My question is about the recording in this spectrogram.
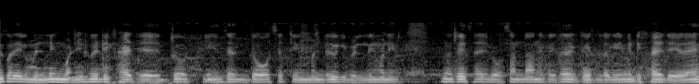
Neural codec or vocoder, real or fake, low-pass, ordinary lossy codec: codec, 16 kHz in and 24 kHz out, 2.2 kbps, FireRedTTS-2 codec; fake; 7.2 kHz; none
